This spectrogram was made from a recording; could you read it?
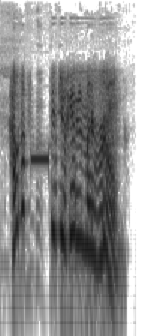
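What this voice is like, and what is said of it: Upset, agitated tone. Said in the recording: “You sound upset.”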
